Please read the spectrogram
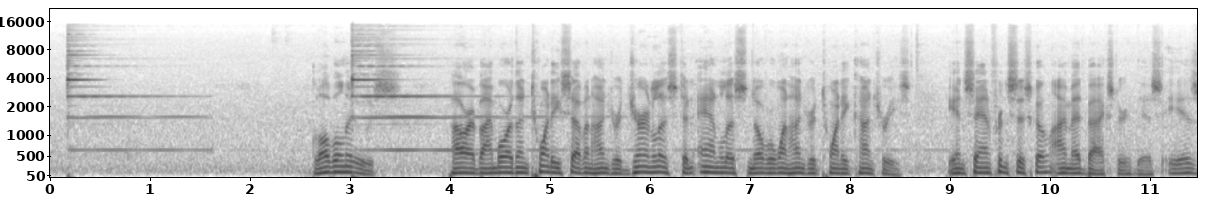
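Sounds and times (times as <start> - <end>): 
single memorial chime in Washington, D.C. ringing with metallic tone: 0.0 - 1.8, 2.7 - 9.5
speech: 2.6 - 11.4.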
